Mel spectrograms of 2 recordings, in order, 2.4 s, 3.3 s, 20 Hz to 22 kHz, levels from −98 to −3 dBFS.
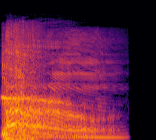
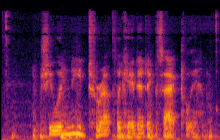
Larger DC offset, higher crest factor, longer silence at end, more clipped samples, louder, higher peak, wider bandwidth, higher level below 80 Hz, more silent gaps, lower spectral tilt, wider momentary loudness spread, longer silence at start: neither; about the same, 20 dB vs 20 dB; first, 0.45 s vs 0 s; neither; about the same, -23 LUFS vs -24 LUFS; about the same, -4 dBFS vs -6 dBFS; second, 13 kHz vs 16.5 kHz; first, -36 dBFS vs -46 dBFS; neither; second, -5 dB/octave vs -6.5 dB/octave; first, 20 LU vs 15 LU; about the same, 0 s vs 0.05 s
